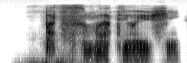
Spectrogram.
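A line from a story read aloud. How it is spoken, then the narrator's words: Giggling. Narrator (Russian): хихикнул Херман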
